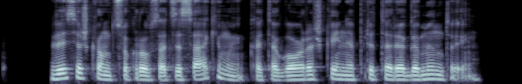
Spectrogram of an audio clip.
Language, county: Lithuanian, Kaunas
